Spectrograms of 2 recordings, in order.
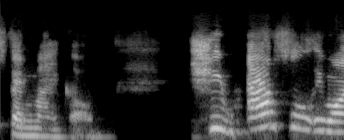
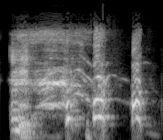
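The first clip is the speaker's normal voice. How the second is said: high, loud laugh; burst of laughter; 5 dB louder than usual. Real, not acted. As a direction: laugh out at your own remark. Laughs after living hell remark.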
